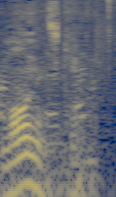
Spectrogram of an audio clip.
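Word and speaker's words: Måneskin: El nombre del grupo, Maneskin, pronunciado en danés, eso. This is Maneskin.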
